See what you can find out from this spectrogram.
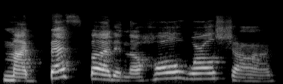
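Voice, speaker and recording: A woman from Michigan, a guest author, reading a picture book aloud to children in an expressive, drawn-out way. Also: mid-range voice. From Flint, Michigan, United States.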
